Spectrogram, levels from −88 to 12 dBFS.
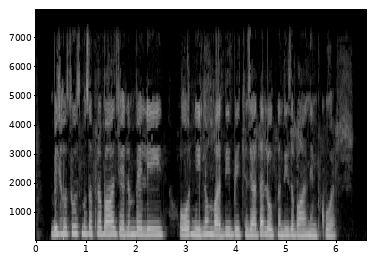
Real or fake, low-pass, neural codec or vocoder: real; 7.2 kHz; none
